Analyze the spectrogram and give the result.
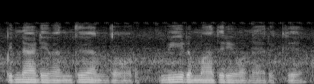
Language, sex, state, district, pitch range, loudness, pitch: Tamil, male, Tamil Nadu, Kanyakumari, 90-105 Hz, -19 LUFS, 100 Hz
